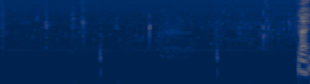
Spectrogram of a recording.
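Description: A pickaxe chips at stone.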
